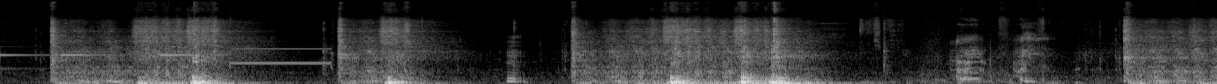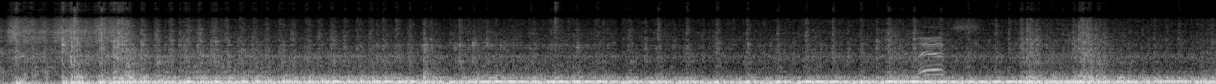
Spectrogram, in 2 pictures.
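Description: A Mazda B4000 pickup's swapped LT1 350 small-block V8 cranks in several short bursts, then catches and settles into a loud, steady, rumbling idle, seemingly misfiring, that continues to the end.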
